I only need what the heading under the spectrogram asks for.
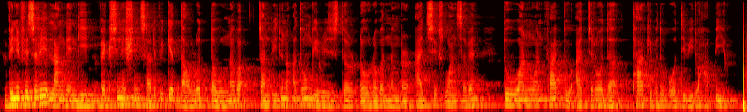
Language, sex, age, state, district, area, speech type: Manipuri, male, 18-30, Manipur, Thoubal, rural, read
